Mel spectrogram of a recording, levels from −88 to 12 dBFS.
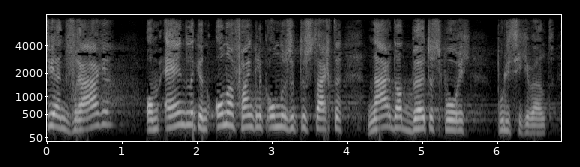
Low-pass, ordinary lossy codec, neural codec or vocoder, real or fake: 7.2 kHz; none; none; real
